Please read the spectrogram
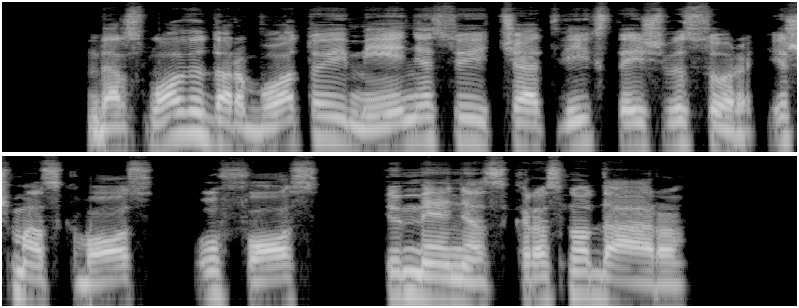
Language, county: Lithuanian, Vilnius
